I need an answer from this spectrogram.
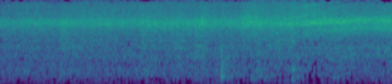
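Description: Onion, tomato and fenugreek-leaf masala sizzling steadily in a hot kadai as cooked toor dal is tipped in and stirred. The sizzle grows a little louder about three seconds in.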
